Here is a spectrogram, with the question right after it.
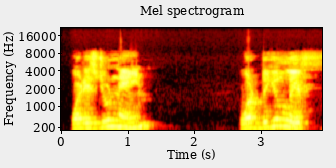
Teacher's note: Friendly interest, politeness, rising intonation.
